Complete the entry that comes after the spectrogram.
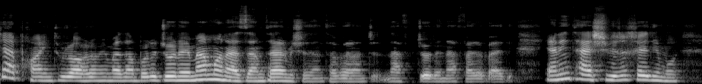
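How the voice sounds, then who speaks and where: A man's high-pitched voice at a very fast pace. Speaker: software developer. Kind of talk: casual interview conversation. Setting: studio.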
